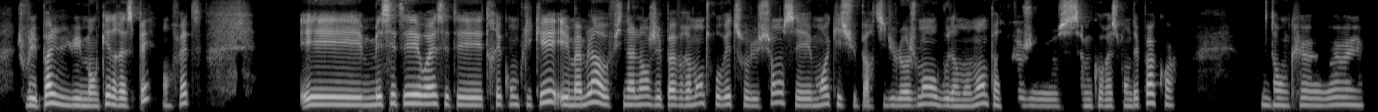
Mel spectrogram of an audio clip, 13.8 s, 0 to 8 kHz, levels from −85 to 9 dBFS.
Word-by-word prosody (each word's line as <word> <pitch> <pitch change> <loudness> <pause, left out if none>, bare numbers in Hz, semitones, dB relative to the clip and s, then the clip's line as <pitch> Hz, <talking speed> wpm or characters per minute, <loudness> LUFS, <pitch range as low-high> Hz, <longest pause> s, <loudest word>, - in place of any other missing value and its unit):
je - - -9
voulais 190 -1 +1
pas 240 +2 +6
lui 195 -5 -2
manquer 175 +6 -1
de 210 - +2
respect, 190 - +3
en 175 - -11
fait 245 +3 -4 1.0
et 205 -1 +4
mais 205 +2 0
c'était, 240 +1 +5
ouais, 230 0 +4
c'était 200 -3 -1
très 215 - -4
compliqué 215 +7 +1
et 205 - +4
même 195 +2 0
là, 265 -1 +3
au - - -4
final, 205 +1 -2
hein, 215 - -2
j'ai 200 -1 -2
pas 200 - 0
vraiment 195 +5 -5
trouvé 210 -2 -3
de - - -2
solution. 195 +8 -1
C'est 185 -7 +5
moi 205 +5 -4
qui 210 -3 -4
suis - - +3
partie 190 - -2
du 190 - -9
logement 205 +5 -3
au - - -5
bout 185 -1 -7
d'un 175 -1 -5
moment 200 +8 -3
parce 195 -5 -8
que - - -10
je 185 -1 -4 0.2
ça 170 +2 +6
me 175 - -10
correspondait 180 0 -3
pas, 250 +5 -1
quoi, 210 -6 -11 0.9
donc 195 -1 -7
heu, 190 -1 -5
ouais, 200 +2 -7
ouais. 200 -1 -8
200 Hz, 220 wpm, -23 LUFS, 185-220 Hz, 1.0 s, pas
